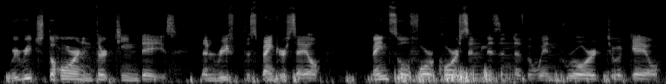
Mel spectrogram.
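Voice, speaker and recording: A man with a gravelly voice reciting a rhymed sea ballad in a theatrical, measured storytelling manner. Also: lowish voice, huge pitch swings, recorded from a distance, very noisy.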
